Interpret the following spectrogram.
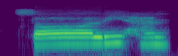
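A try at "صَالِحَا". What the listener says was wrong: Soliha dulu ya. Nggak ada han dulu.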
